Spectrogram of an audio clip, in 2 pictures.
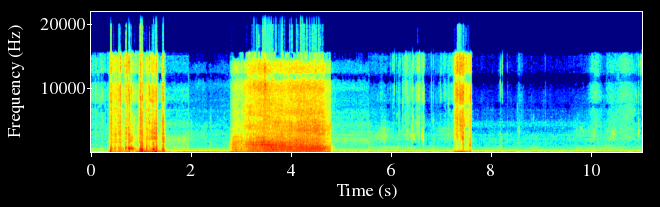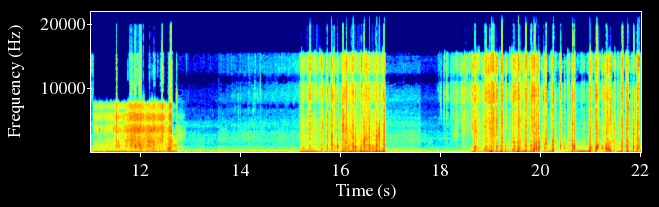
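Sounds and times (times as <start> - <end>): car tyre crushing objects: 0.0 - 1.8, 2.7 - 4.9, 15.1 - 17.0, 17.9 - 22.0.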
